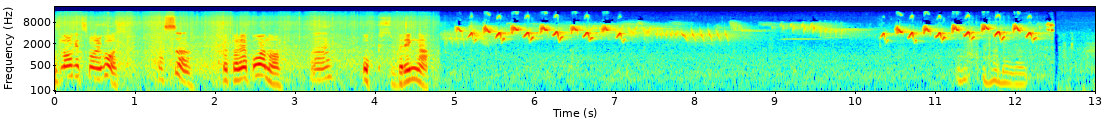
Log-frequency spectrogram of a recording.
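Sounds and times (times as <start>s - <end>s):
songbird chirping and trilling: 4.3s - 12.6s.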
